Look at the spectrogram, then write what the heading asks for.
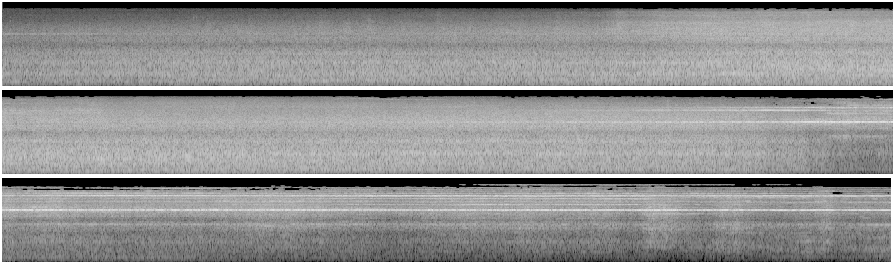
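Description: Passenger train of coaches rolling into the station, its running noise on the rails growing louder. About two-thirds of the way through the rumble drops away, and steady high-pitched squealing as the train draws to a stop takes over, with a few sharp clicks near the end.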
